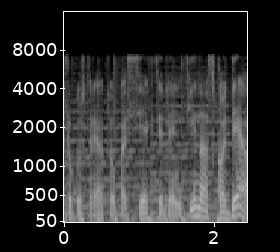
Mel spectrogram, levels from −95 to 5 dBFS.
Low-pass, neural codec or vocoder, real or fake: 7.2 kHz; none; real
